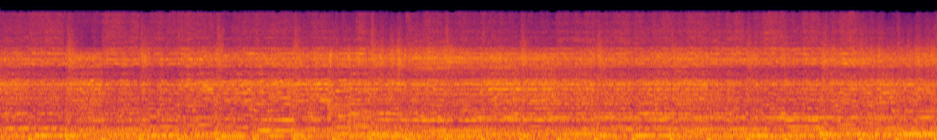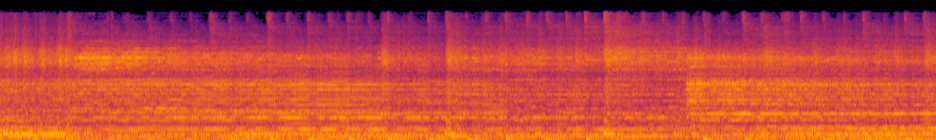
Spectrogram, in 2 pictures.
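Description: Rock band playing live, amplified: distorted electric guitars, bass, drum kit and keyboard in a psychedelic indie-rock instrumental passage. The band thins out briefly near the end, then comes back in full.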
